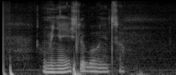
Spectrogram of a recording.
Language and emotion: Russian, neutral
